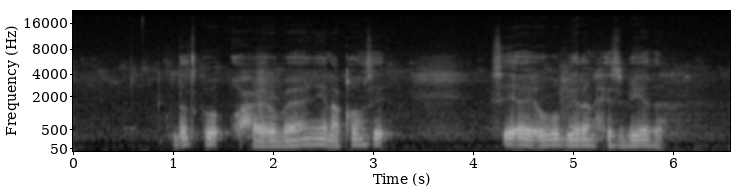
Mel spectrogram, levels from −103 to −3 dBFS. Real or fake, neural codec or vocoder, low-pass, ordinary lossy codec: fake; vocoder, 48 kHz, 128 mel bands, Vocos; 19.8 kHz; none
